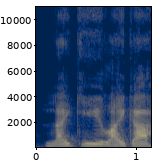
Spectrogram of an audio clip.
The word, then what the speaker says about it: Lykke: sets of size 1 Luca noodles that are connected, or Leica, how everybody says it. I think the correct pronunciation is Luca.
